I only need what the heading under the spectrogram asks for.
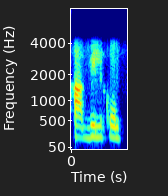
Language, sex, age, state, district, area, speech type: Urdu, female, 45-60, Bihar, Gaya, urban, conversation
